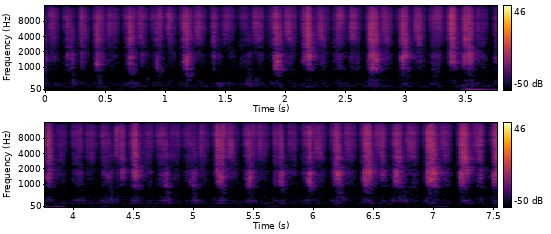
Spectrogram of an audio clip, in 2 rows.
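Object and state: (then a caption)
Scratch-art card being scratched. A thin wooden stylus scratches a flat A4-size scratch-art card, its black coating over a colored print, lying on a white table while the other hand holds the card. At the start the stylus is only held. About three dozen short, dry scraping strokes follow at a quick, uneven pace of roughly four per second, each a quiet, bright, papery rasp with little low end.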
